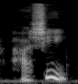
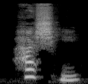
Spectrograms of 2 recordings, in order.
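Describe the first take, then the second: First: "hashi" with low "ha", rising on "shi"; low pitch accent. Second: "hashi" with high "ha", falling to "shi"; high pitch accent. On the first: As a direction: begin "hashi" low and lift the second syllable. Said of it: "with the low pitch means bridge". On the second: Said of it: "with the high pitch". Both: Shown as a demonstration.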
